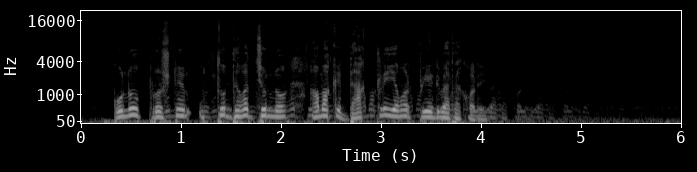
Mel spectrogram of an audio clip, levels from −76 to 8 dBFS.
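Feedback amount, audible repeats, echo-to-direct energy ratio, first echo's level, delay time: 37%, 2, -19.5 dB, -20.0 dB, 0.47 s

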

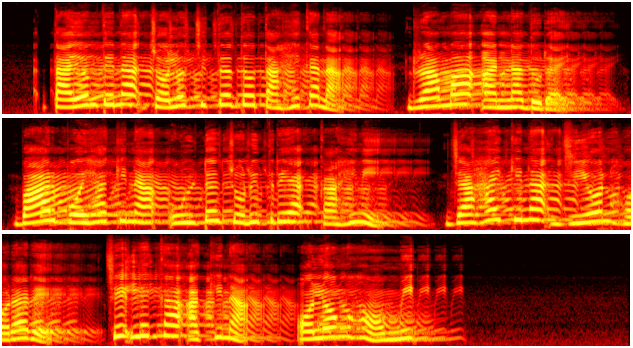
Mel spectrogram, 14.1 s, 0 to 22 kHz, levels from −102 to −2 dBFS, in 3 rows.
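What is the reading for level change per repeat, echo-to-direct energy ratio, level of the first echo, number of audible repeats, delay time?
-5.5 dB, -11.5 dB, -13.0 dB, 3, 0.126 s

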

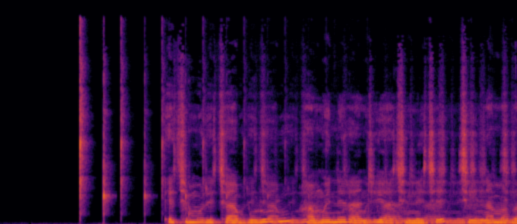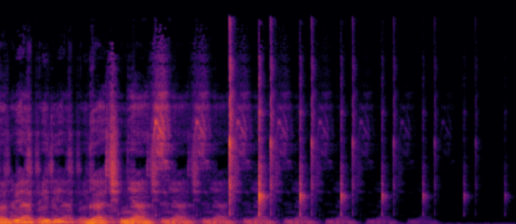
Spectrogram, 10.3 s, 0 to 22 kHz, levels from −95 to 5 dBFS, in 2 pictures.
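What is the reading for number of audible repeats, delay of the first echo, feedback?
6, 0.41 s, 57%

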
